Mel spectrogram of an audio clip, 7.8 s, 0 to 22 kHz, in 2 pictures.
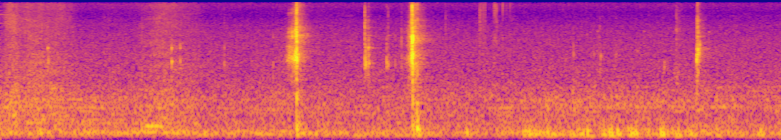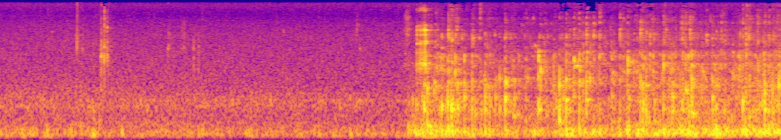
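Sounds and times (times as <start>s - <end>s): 
water bubbling through a percolated beaker bong with a pre-cooler during a hit: 6.0s - 7.7s.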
